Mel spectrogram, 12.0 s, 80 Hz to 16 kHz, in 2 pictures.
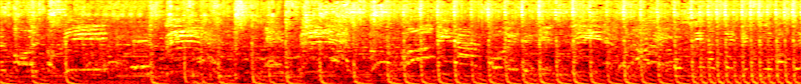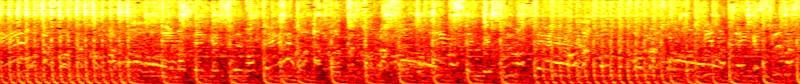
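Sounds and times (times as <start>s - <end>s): fast kick drum roll: 1.2s - 12.0s.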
